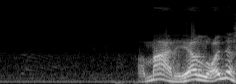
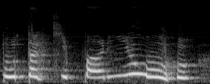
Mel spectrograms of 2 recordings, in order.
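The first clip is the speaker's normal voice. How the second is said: slow drawn-out exclamation; 7 semitones higher, much slower than usual. Real, not acted.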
